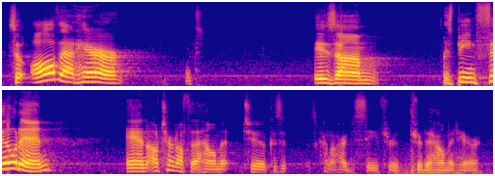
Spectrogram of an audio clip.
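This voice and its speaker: A man with a somewhat raised pitch walks through a live software demo. He sounds slightly hoarse, as if losing his voice. His delivery is relaxed and upbeat, full of fillers and restarts. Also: normal speed, pauses often. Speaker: product expert giving a software demo.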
